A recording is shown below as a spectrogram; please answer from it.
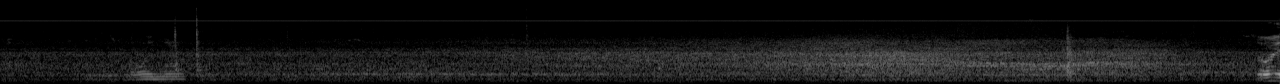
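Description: A faint buzzing drone that slowly swells, peaks about three-quarters of the way through, then fades, over a steady low hiss. A short hummed 'mm' comes near the start, and there are a few small metal clicks.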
